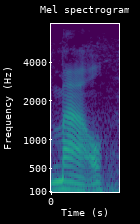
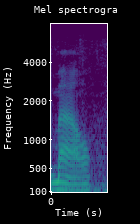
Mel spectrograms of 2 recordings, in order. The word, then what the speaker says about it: Mall: horse-drawn carriage at the mall which is parallel to this just the other side of these trees the little pond but beyond that pond is the mao not mall in british pronunciation mao because protest not permitted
